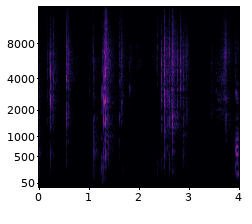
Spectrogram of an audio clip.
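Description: Tarot cards (a Modern Witch Tarot deck) being handled as the next card is drawn: short papery rustles and snaps, coming in a few brief clusters.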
